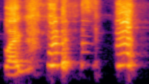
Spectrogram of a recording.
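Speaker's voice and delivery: high, laughing "what is that"; laughing disbelief. Real, not acted. Mocking the way they talk.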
